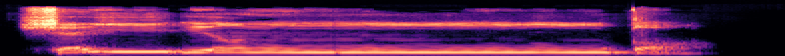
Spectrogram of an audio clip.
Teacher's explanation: Sifat isti'la, sifat tebal.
